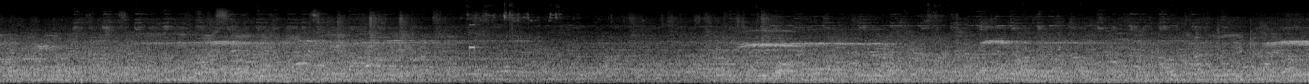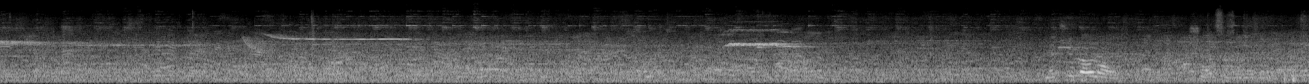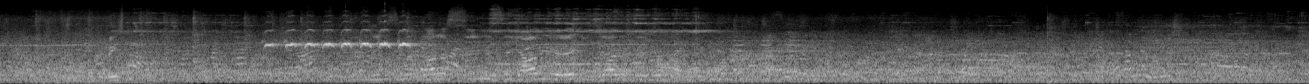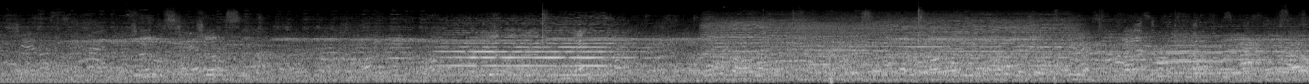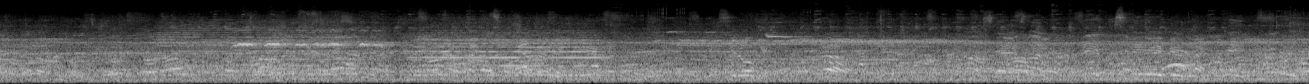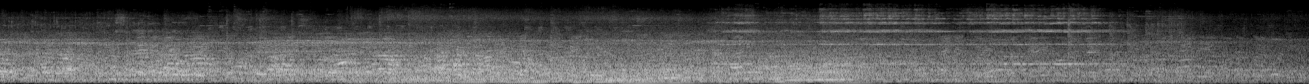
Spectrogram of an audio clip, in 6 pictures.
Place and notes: Zagreb, demonstrations for Varsavska - against devastation
demonstrations in center of Zagreb against devastation of the public pedestrian zone for private interest
City of Zagreb, Croatia, 19 July 2010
